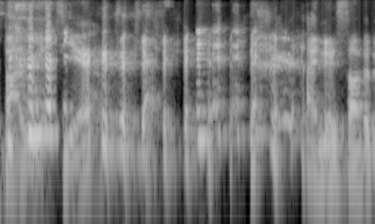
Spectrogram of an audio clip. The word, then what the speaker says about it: Balliet: I hope I go your surname right please pronounce it for me marketing oh my name yeah yeah yeah your saw name oh balet balet yeah I knew it sounded a bit off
